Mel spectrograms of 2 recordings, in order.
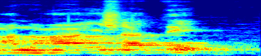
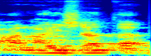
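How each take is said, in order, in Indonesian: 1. Nama itu berakhir dengan vokal 'i'. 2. Nama itu berakhir dengan vokal 'a'. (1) "dibaca sidin" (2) "harusnya bacaannya"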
